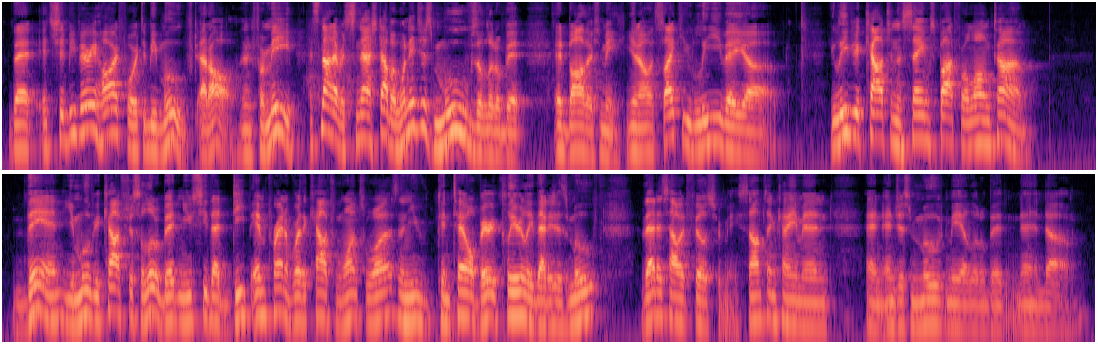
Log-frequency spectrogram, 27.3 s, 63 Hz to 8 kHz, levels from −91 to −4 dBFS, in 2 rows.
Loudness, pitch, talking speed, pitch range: -25 LUFS, 120 Hz, 230 wpm, 105-135 Hz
